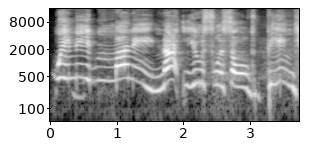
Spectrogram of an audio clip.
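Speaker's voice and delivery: the angry mother cries out; furious mother. Acted. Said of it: "she cried".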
